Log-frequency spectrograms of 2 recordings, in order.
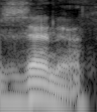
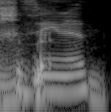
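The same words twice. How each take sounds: First: It is said with a British accent. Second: It is said with an American accent.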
